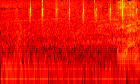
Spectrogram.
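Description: Film trailer soundtrack: fast clock-like ticking, about five ticks a second, starting about half a second in over a low drone, with a brief line of speech near the end.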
